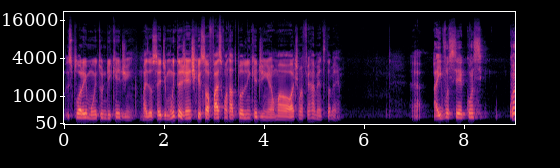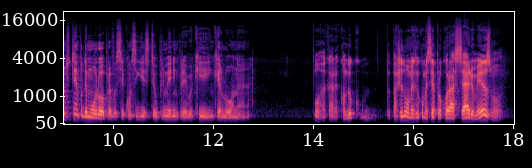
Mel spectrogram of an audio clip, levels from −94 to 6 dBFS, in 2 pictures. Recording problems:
thin; somewhat; fading below 300 Hz

